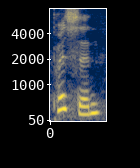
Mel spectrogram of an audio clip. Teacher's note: the word person the stress is on the first syllable per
